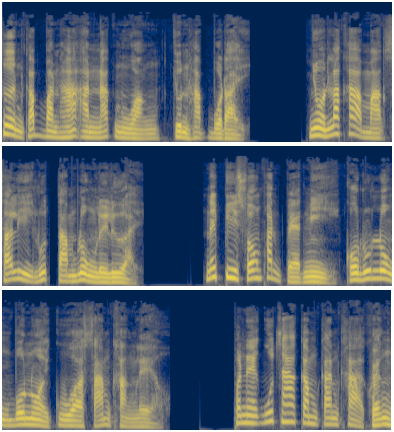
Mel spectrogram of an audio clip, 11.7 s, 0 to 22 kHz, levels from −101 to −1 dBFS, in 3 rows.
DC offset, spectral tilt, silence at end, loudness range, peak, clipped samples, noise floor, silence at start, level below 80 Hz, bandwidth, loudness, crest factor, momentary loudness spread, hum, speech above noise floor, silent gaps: under 0.1%; -5.5 dB/octave; 0 s; 2 LU; -2 dBFS; under 0.1%; -79 dBFS; 0 s; -60 dBFS; 15 kHz; -17 LUFS; 16 dB; 7 LU; none; 63 dB; 2.57-2.99 s, 9.48-9.77 s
